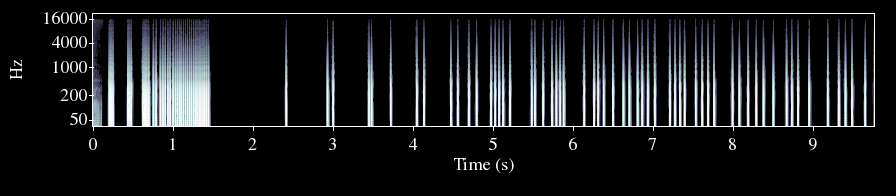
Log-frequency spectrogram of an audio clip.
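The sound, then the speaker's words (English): Crackling electrical pops of itch-sensing nerve cells firing, picked up by very fine electrodes touching the edge of the cell membrane. A dense, rapid buzz of spikes at the start gives way to sharp, irregular clicks separated by silence. “we could hear those neurons firing much, much more rapidly. They could listen for hours before hearing anything. Listening for sounds like this.”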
